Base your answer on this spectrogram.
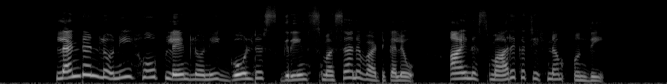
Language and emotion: Telugu, neutral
